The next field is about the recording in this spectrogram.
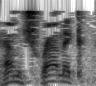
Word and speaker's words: Hamtramck: First of all, a Michigan City Council in all Muslim Hamtramck, that's how you pronounce it, Hamtramck, Michigan.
